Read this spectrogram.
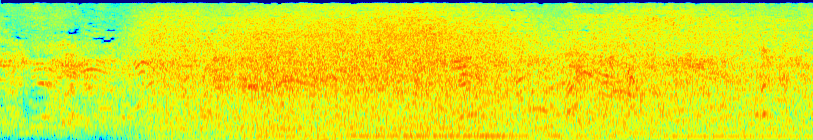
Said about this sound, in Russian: За углом погромыхивал мотором стоявший на месте грузовик, похожий на огромного ежа, ибо его совсем закрывали торчащие во все стороны штыки винтовок.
